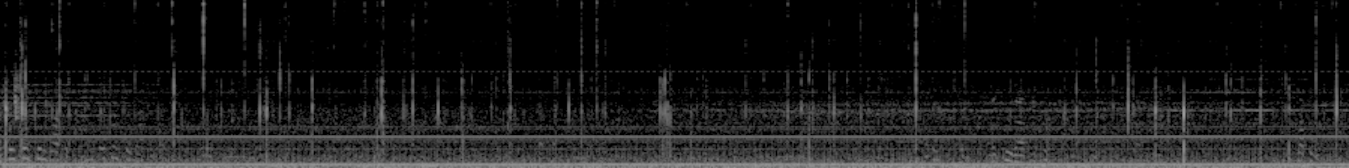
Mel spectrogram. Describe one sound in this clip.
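A large bonfire crackles and pops outdoors.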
